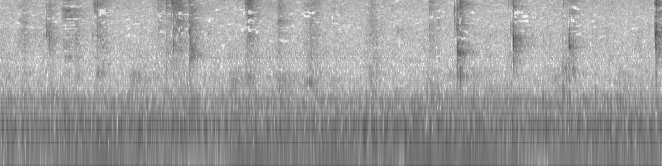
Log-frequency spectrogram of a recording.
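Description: Close-miked eating sounds: wet, squishy chewing of chicken curry and rice eaten by hand, with short sharp smacks and clicks about once a second.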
